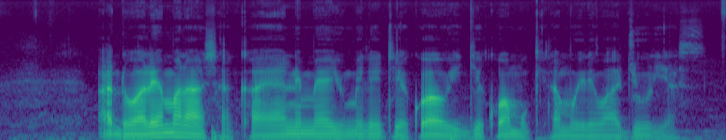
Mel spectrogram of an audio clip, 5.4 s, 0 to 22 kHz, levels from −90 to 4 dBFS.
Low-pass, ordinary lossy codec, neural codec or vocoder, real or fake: none; none; none; real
